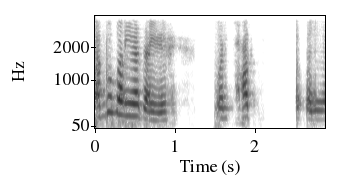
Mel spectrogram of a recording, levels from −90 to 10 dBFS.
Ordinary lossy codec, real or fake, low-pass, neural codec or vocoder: none; fake; 3.6 kHz; codec, 16 kHz in and 24 kHz out, 0.6 kbps, FireRedTTS-2 codec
